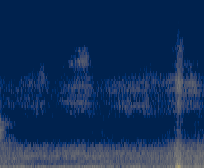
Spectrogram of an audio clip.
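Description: Quiet outdoor background with faint insect chirping, and a single short thump near the end as the putt is thrown.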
